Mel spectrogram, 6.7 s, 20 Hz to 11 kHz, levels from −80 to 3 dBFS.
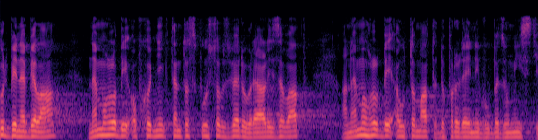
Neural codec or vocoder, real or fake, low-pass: none; real; 7.2 kHz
